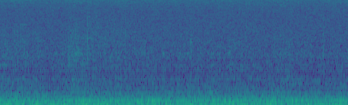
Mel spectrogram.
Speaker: everything looks good there are no leaks that I can hear and my gauge has not really moved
